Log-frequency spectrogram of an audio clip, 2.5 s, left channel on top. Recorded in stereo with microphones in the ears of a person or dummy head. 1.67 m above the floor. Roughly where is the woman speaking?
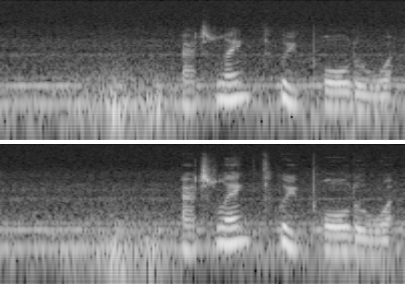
Right.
